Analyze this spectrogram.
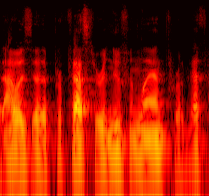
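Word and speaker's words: Newfoundland: uh resume but I was a professor in Newan land for that's how you say it by the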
